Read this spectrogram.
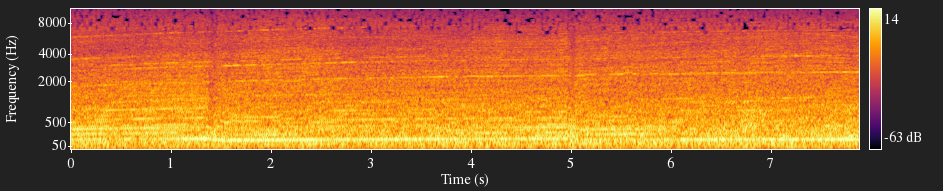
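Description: A racing car engine roars at high speed, shifting up through the gears.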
